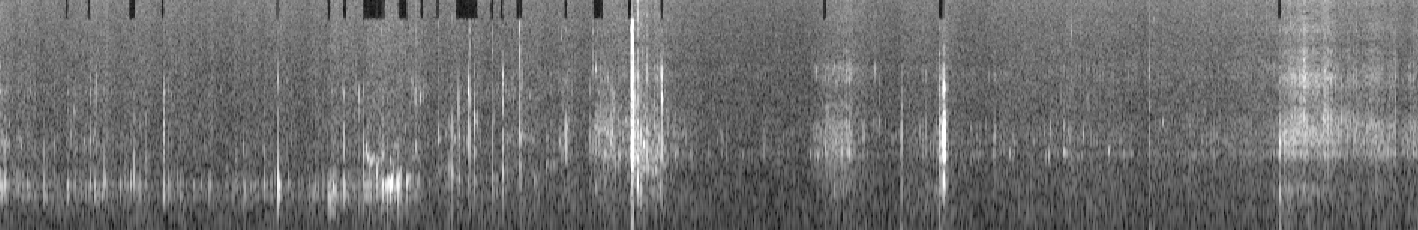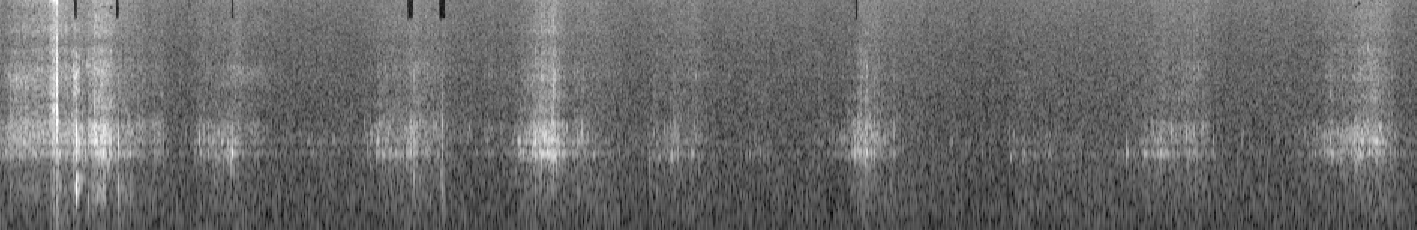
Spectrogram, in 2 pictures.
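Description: Water splashes and laps right against the microphone.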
